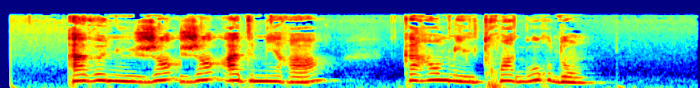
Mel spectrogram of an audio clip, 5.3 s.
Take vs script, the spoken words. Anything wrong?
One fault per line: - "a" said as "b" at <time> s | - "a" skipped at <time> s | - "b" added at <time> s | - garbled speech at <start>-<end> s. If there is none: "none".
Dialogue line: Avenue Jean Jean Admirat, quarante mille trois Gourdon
none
